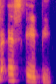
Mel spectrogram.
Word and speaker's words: SAP: and again I'm reiterating it's not sap it's a sap so the abbreviation of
